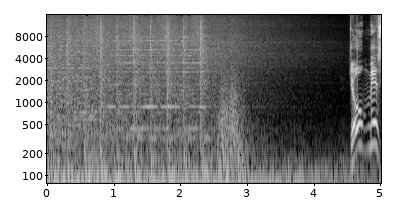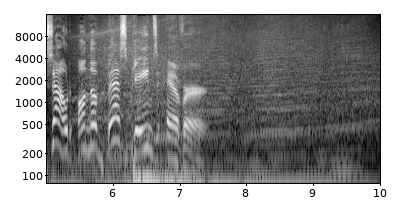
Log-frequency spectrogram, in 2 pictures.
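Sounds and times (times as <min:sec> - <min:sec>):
engine with rising pitch: 0:05.0 - 0:10.0.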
